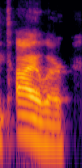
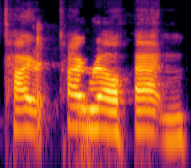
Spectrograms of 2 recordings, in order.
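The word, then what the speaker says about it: Tyrrell Hatton: I always want to say Tyler. It's Tyrell Hatton.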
